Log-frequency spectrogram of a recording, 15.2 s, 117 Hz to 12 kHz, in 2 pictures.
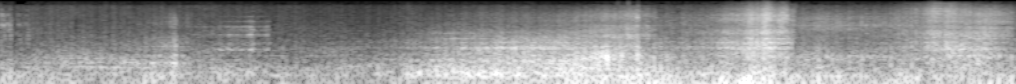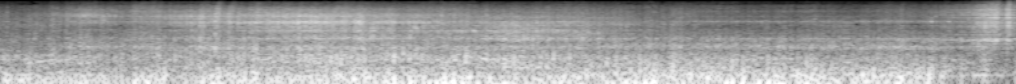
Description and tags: Processed version of ripper. Pitched and sonically mangled in cool edit 96.
processed, recording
